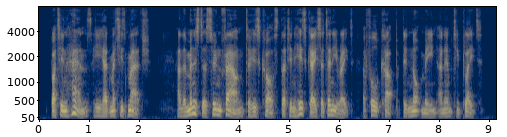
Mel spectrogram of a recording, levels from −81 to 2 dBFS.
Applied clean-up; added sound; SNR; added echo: none; none; none; none.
